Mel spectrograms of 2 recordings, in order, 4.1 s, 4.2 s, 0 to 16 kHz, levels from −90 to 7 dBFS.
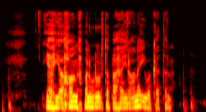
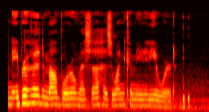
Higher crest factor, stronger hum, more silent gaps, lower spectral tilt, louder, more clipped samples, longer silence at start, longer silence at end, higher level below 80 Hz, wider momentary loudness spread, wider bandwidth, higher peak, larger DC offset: about the same, 18 dB vs 18 dB; neither; neither; first, -7 dB/octave vs -4 dB/octave; first, -23 LUFS vs -28 LUFS; neither; about the same, 0.15 s vs 0.15 s; first, 0.7 s vs 0.25 s; first, -50 dBFS vs -62 dBFS; first, 15 LU vs 11 LU; about the same, 11.5 kHz vs 11.5 kHz; first, -6 dBFS vs -10 dBFS; neither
